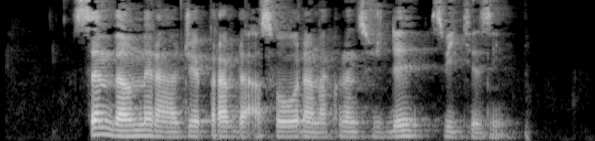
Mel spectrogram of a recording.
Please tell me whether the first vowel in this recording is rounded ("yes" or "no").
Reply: no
